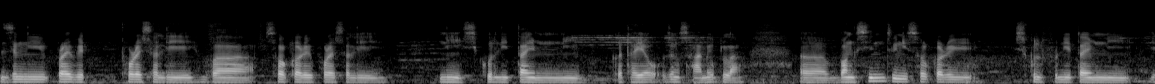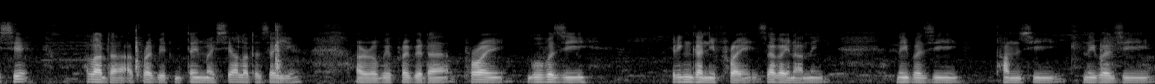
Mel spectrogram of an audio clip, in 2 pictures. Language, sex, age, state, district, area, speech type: Bodo, male, 30-45, Assam, Udalguri, urban, spontaneous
